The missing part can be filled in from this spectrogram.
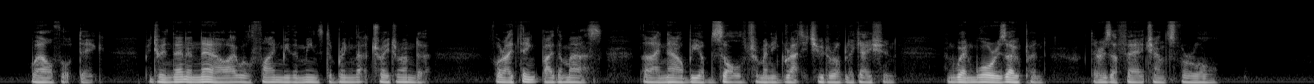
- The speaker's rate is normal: No, fast, 210 wpm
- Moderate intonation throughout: No, narrow, 1.6 semitones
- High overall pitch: No, low, 105 Hz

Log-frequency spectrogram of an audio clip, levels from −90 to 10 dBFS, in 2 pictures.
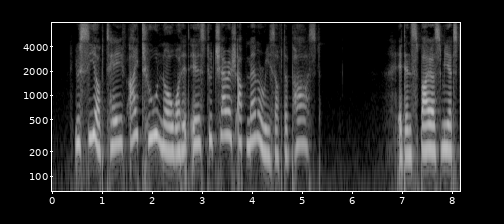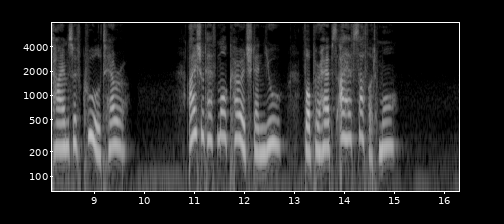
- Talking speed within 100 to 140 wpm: Yes, slow, 135 wpm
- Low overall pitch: No, high, 235 Hz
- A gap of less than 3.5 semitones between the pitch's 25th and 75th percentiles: No, average, 5.2 semitones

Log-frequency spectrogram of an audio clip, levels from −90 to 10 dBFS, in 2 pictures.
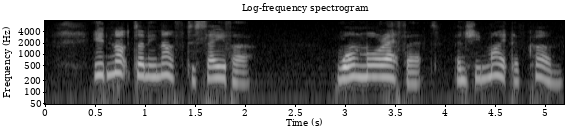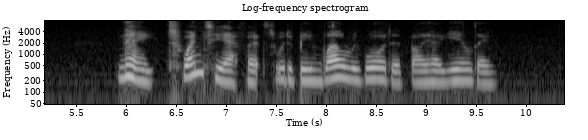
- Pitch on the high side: Yes, high, 220 Hz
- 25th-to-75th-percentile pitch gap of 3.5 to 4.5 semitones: No, average, 5.0 semitones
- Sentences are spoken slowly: No, average, 155 wpm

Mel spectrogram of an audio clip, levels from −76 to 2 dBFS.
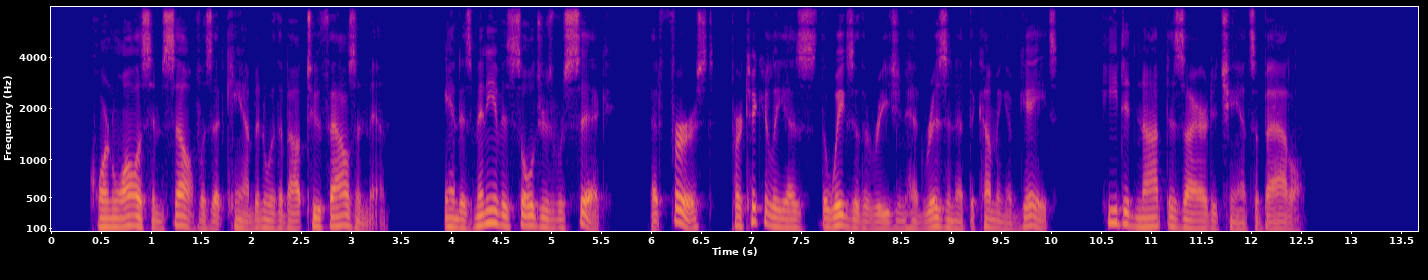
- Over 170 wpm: Yes, average, 185 wpm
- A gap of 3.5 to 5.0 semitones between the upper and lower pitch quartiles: Yes, average, 4.0 semitones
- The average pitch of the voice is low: Yes, low, 110 Hz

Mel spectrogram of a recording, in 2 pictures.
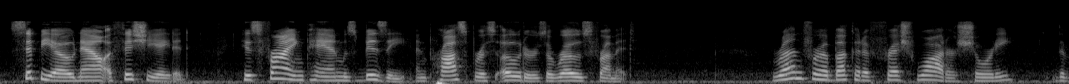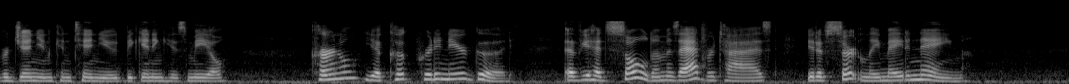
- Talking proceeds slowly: Yes, slow, 130 wpm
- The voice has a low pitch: No, medium, 180 Hz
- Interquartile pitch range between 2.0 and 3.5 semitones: No, average, 4.8 semitones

